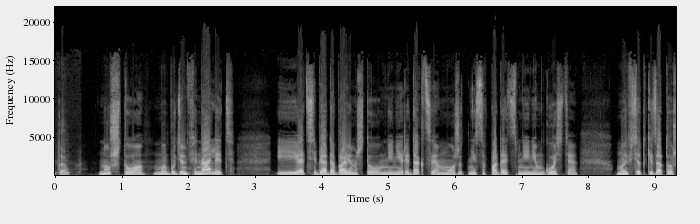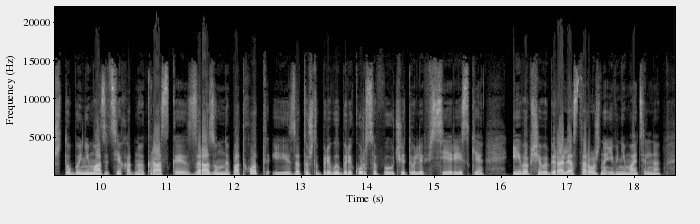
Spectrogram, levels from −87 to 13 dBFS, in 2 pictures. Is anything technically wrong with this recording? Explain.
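Yes. Hard clipping throughout: overdriven by about 9 dB, around one percent of samples are cut flat, adding high harmonics that crackle on speech peaks.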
